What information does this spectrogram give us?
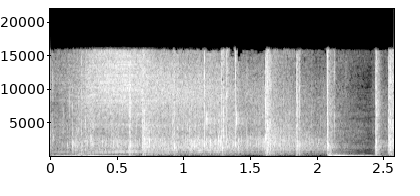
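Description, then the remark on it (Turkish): Applause from an audience welcoming guests onto a stage, a steady patter of many hands clapping with a few sharper, louder claps standing out, sustained throughout. “Sahneye ihtiyaç haritasından Belçin Bilgin, Mert Fırat ve İziko'dan Barbaros Özbuğtu'yu davet ediyorum alkışlarınızla.”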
